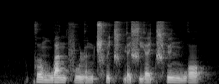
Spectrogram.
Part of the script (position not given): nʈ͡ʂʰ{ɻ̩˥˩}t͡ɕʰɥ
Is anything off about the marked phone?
yes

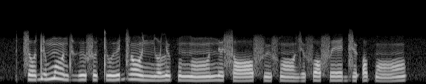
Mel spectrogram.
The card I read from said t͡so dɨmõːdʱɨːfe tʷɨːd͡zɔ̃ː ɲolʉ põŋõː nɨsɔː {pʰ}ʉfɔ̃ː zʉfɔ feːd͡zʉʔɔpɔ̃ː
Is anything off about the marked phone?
yes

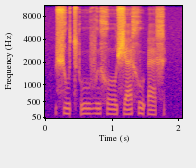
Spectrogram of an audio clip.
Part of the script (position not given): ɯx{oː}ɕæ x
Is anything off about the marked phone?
no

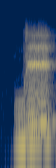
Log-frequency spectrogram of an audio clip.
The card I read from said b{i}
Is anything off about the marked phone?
no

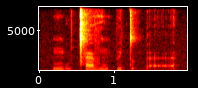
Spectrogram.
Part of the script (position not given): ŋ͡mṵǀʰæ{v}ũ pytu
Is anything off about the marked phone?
no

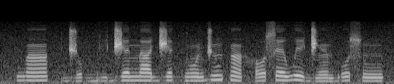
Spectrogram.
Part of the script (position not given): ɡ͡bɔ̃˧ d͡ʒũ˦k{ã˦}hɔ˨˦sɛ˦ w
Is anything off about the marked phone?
yes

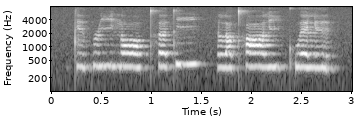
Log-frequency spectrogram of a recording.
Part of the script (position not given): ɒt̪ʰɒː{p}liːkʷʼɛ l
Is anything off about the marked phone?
yes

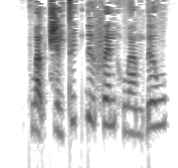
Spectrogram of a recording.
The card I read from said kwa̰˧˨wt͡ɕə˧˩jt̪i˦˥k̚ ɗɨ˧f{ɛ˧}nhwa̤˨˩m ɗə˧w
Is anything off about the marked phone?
no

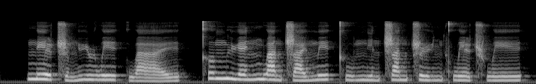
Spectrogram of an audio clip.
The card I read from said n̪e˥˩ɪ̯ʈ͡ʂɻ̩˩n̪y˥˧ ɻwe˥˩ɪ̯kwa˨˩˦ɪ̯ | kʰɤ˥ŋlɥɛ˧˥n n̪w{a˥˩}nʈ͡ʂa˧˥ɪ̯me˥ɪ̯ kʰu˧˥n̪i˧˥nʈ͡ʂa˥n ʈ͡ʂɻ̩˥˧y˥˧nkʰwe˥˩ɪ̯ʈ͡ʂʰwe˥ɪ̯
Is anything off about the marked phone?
no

